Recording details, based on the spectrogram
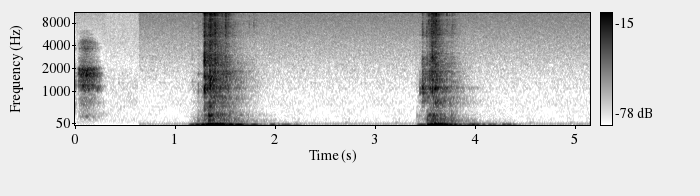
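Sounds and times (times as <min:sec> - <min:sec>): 
bathroom door opening with heavy sliding thuds: 0:01.2 - 0:01.8, 0:03.4 - 0:04.1.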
